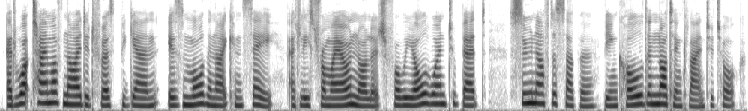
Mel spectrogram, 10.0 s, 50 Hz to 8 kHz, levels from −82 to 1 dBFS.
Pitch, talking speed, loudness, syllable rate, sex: 220 Hz, 215 wpm, -17 LUFS, 4.7 syllables/s, female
